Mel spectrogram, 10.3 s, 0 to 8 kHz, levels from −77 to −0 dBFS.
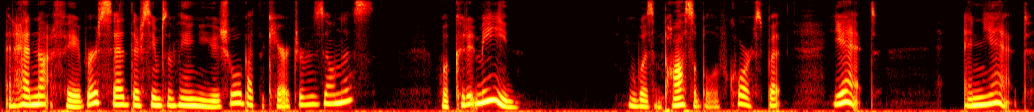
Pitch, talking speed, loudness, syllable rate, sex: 200 Hz, 140 wpm, -17 LUFS, 6.2 syllables/s, female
